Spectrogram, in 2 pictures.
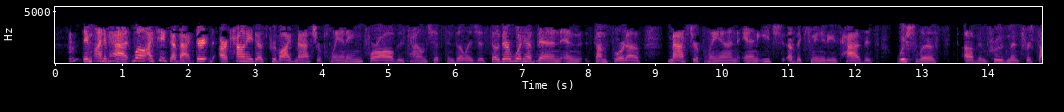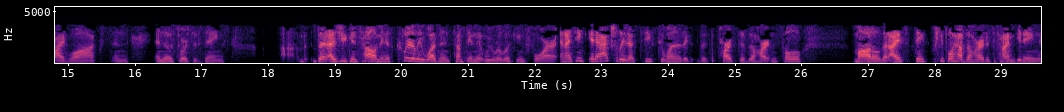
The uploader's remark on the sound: On this call. This FREE event was recorded.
